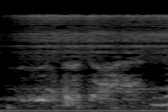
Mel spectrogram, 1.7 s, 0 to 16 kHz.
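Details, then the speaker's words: 15-year-old boy in a severe, life-threatening asthma attack with retractions: faint, brief high whistling wheezes on strained breathing from airways narrowed and clogged with mucus. "can hear the wheezing the breathing tubes in chris's chest are squeezing tightly shut and filling with sticky mucus blocking his vital oxygen supply"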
